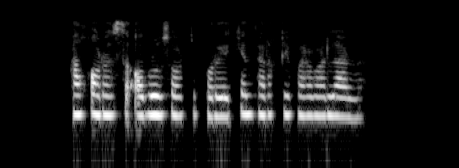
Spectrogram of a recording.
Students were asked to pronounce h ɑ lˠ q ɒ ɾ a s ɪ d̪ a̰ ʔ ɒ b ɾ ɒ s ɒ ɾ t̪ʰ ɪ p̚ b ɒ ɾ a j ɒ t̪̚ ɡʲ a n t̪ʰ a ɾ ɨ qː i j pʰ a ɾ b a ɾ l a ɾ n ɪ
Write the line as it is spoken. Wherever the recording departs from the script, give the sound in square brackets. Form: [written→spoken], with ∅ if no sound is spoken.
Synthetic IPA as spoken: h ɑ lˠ q ɒ ɾ a s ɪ d̪ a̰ ʔ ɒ b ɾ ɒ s ɒ ɾ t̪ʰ ɪ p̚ b ɒ ɾ a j ɒ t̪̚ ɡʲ a n t̪ʰ a ɾ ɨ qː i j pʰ a ɾ [b→v] a ɾ l a ɾ n ɪ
